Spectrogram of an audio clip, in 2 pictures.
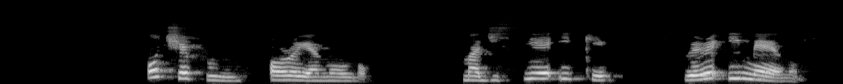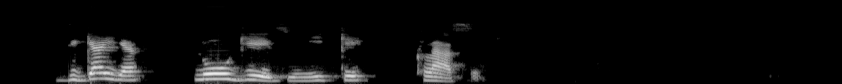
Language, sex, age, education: Igbo, male, 15-29, tertiary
